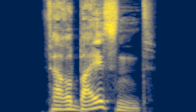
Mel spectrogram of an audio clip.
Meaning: present participle of verbeißen
- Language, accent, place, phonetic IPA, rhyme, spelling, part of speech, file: German, Germany, Berlin, [fɛɐ̯ˈbaɪ̯sn̩t], -aɪ̯sn̩t, verbeißend, verb, De-verbeißend.ogg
